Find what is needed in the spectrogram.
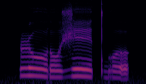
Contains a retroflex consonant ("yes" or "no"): yes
